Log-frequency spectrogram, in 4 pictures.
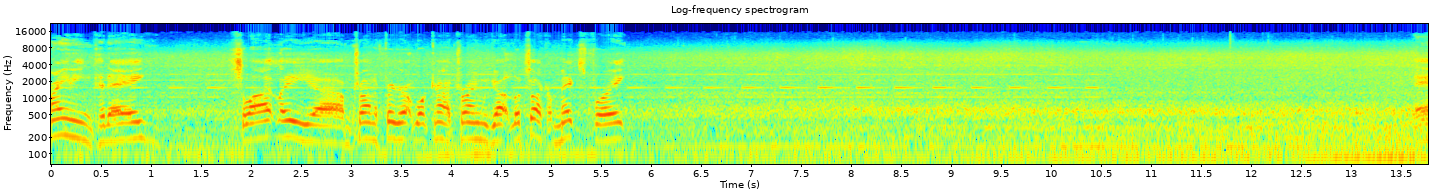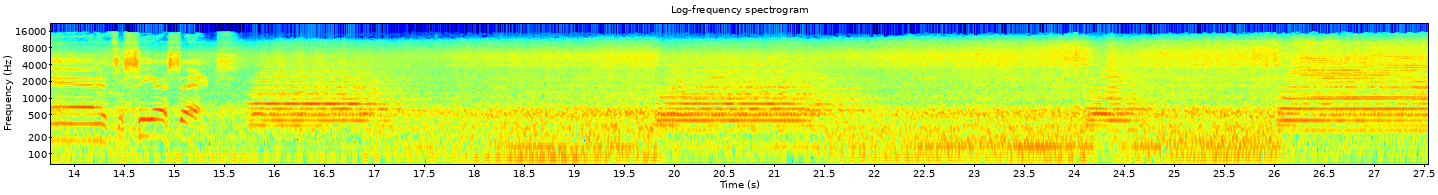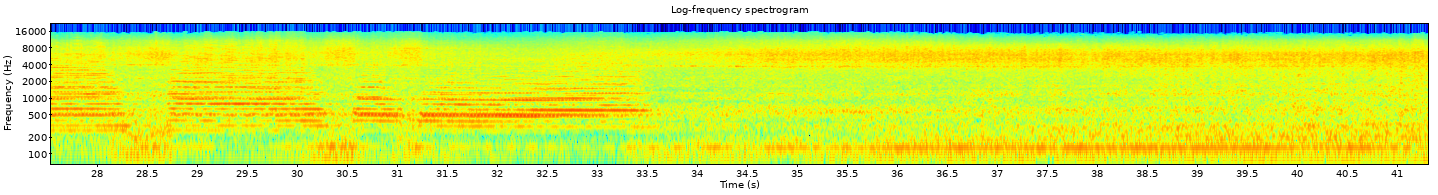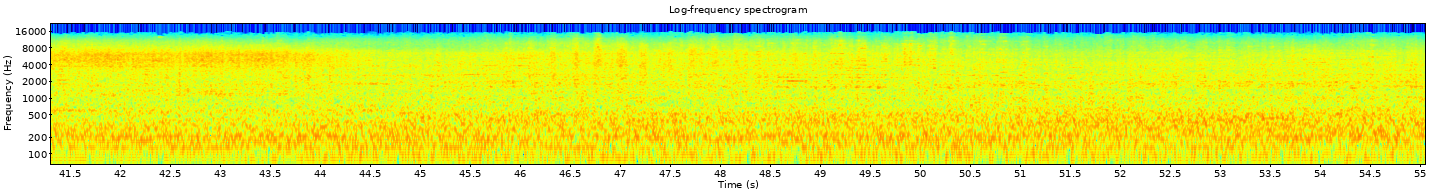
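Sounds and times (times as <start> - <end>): diesel engines humming: 0.0 - 55.0
locomotive air horn blasts: 15.7 - 17.4, 19.8 - 22.0, 24.1 - 24.9, 26.0 - 33.7
train wheels clattering on rails: 33.6 - 55.0.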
